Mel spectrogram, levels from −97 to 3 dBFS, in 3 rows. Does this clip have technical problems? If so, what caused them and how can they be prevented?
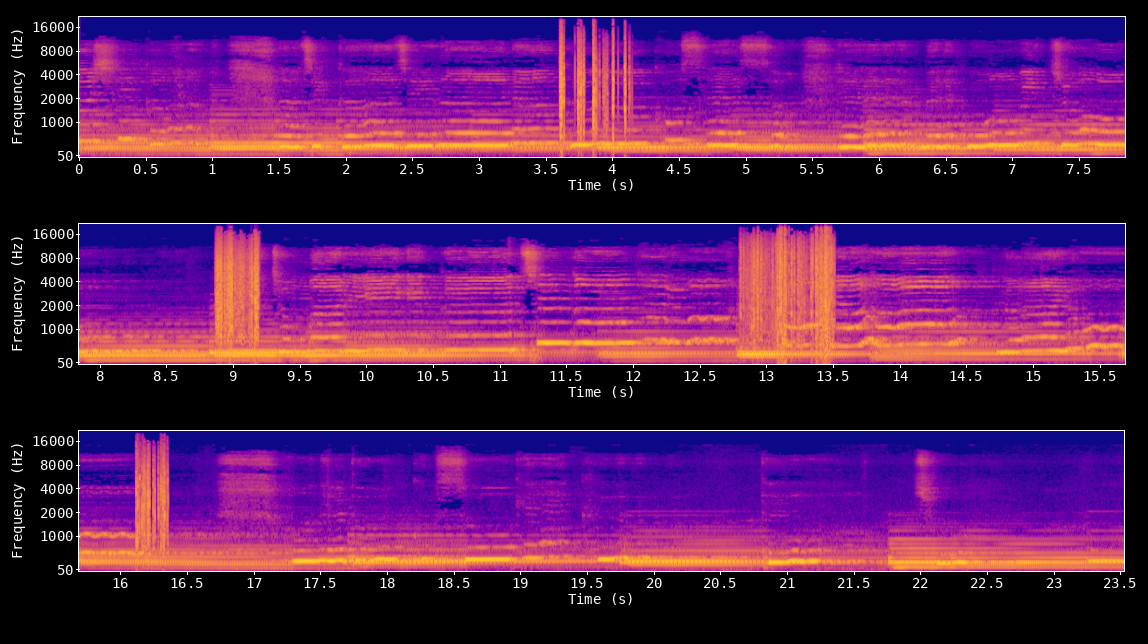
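Yes. Cable scratch noise appears at 3.57–4.16, 8.86–9.19, 12.79–13.52 and 16.11–16.36 s. These are rough, uneven bursts of scratching, as loud as the sound itself or louder. The likely cause is a worn cable or connector moving. Replace the cable and secure it.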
